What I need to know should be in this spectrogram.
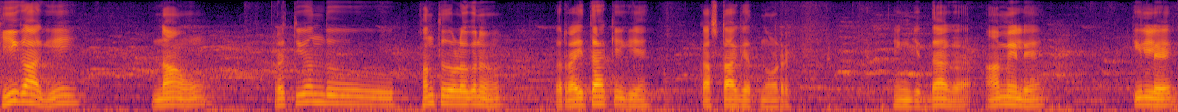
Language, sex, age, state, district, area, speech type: Kannada, male, 45-60, Karnataka, Koppal, rural, spontaneous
